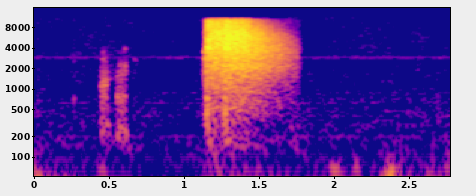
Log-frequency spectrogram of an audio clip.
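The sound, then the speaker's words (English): A single sharp whip crack snaps out loudly, a bright burst with a brief hissing tail, preceded by a couple of faint soft taps in an otherwise quiet space. “That was a whip.”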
